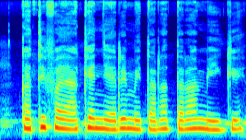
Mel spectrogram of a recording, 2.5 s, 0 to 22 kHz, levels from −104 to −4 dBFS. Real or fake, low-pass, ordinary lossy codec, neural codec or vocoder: real; none; none; none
